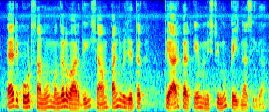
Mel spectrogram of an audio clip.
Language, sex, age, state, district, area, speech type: Punjabi, male, 45-60, Punjab, Rupnagar, rural, spontaneous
